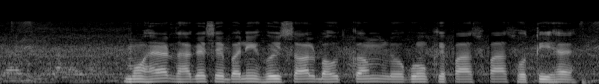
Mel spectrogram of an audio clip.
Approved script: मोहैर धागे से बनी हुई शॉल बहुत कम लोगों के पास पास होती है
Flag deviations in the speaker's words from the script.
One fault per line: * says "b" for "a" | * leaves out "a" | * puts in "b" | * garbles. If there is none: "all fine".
all fine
